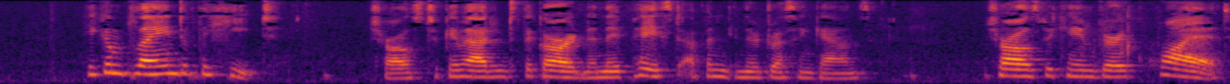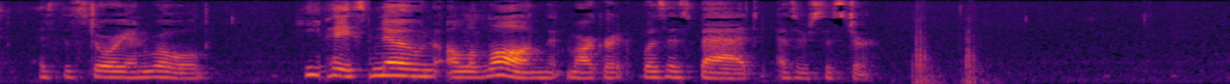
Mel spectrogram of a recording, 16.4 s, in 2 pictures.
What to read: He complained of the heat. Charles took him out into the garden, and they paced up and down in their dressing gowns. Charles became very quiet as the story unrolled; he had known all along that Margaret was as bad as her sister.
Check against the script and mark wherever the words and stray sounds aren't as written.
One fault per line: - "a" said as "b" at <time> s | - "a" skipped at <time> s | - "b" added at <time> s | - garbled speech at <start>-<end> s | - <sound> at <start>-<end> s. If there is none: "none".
- "down" skipped at 4.9 s
- "had" said as "paced" at 10.3 s
- thud at 14.3-15.0 s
